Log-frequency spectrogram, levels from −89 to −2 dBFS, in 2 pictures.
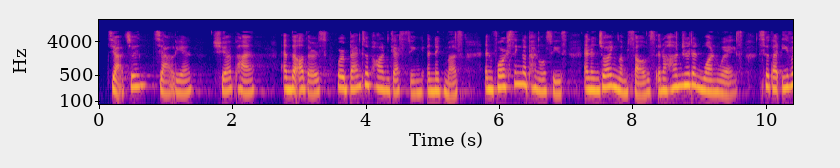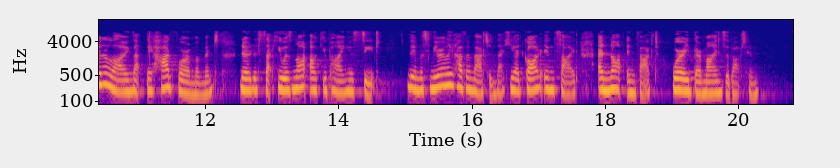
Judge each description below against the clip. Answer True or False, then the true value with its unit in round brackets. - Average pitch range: True (3.3 semitones)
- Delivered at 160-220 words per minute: True (180 wpm)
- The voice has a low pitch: False (205 Hz)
